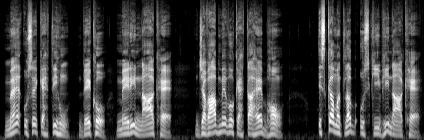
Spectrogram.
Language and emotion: Urdu, neutral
